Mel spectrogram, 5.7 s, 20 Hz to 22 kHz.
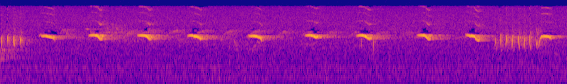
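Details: Female Narcissus flycatcher giving alarm calls on 5 June 2017: short high down-slurred whistled notes repeated about twice a second, ending with a brief rapid rattle, over soft steady background noise.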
